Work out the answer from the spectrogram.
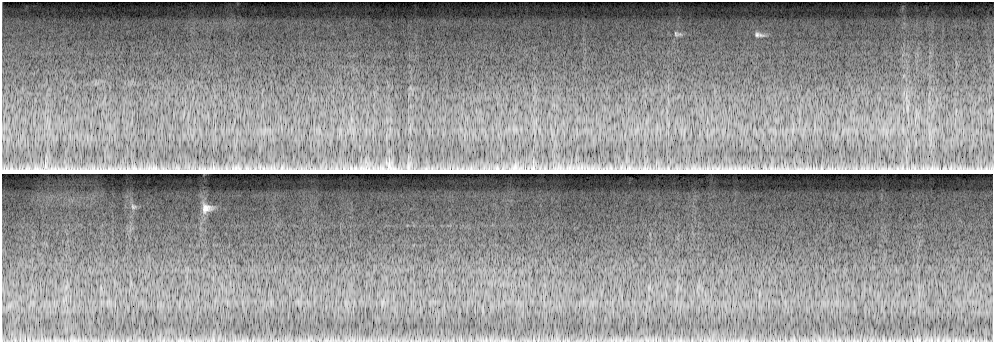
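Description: Electric commuter train heard from inside the driver's cab: an even rumble of wheels on track as it slows into the station, with a few short, high squeaks in the middle.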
